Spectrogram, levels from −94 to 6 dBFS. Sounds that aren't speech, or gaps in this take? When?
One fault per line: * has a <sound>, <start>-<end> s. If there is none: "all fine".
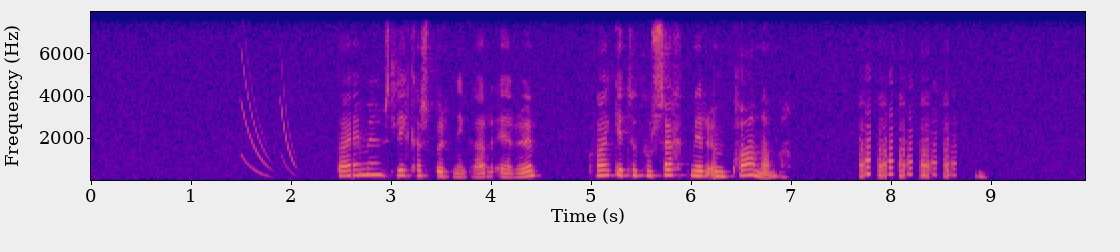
* has a chirp, 1.5-2.1 s
* has a laugh, 7.7-8.7 s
